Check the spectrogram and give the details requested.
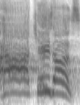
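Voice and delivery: put-on possessed scream. Imagining a possessed person standing up in church: screaming as a possessed person. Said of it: "starts screaming".

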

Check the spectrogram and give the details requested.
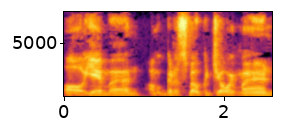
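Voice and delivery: slow comedian voice, every word drawn out. Retelling how someone does his Tommy Chong impression: Tommy Chong impression. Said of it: "he does that Tommy Chong impression".

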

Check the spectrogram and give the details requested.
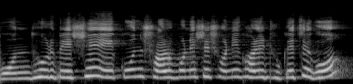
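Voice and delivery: piercing shriek. Surabala cries out about the lodger who came as a friend; shrill screech. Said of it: "Surbala তীক্ষ্ণ কণ্ঠে চেঁচায়".

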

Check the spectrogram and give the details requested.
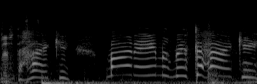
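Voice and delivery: put-on southern cartoon character voice. Joking after a teammate turns into Mr. Hankey: Mr. Hankey voice, southern accent. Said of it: "He doesn't have that deep of a southern accent".

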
